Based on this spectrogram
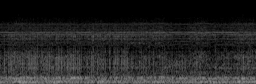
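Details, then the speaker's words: LG dishwasher that wasn't draining, forced into drain mode by holding Normal and Delicate: steady, even low hum with no rattle, scrape or surging; the drain pump motor spins smoothly, normal operation. "that's gonna force the pump to drain like i said in the beginning of the video you know go down here and i can feel that motor spinning"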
